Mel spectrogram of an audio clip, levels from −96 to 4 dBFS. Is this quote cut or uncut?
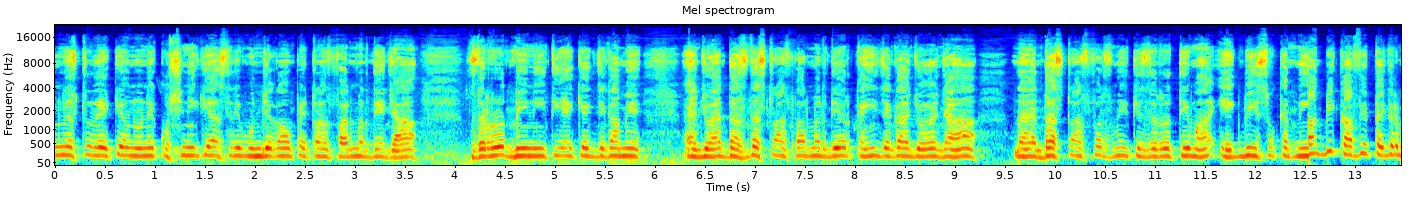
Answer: cut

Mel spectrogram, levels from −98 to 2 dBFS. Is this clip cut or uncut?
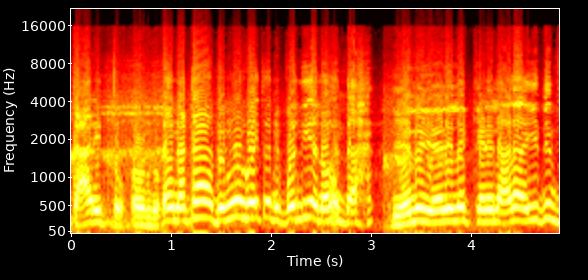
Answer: cut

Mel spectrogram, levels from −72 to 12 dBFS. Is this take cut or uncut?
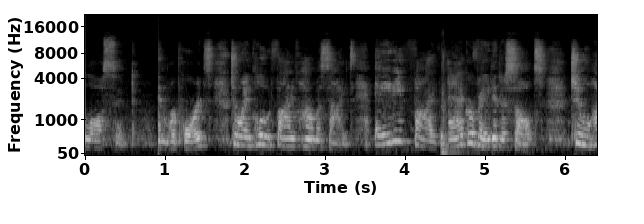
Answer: cut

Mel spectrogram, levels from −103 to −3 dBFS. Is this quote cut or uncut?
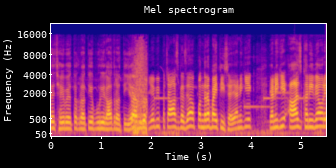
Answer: cut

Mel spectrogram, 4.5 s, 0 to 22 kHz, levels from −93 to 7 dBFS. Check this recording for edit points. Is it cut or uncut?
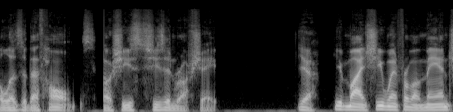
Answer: cut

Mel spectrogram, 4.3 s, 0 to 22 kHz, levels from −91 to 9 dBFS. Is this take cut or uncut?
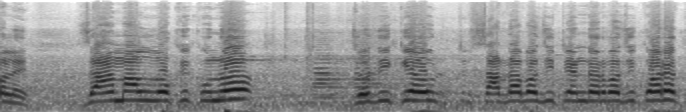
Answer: uncut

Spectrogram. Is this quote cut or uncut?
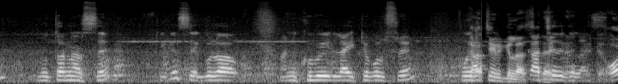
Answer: cut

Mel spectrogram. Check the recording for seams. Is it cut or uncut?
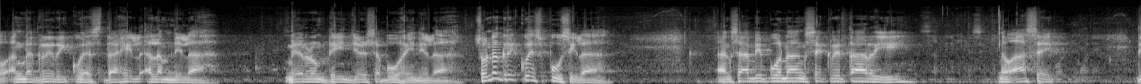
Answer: uncut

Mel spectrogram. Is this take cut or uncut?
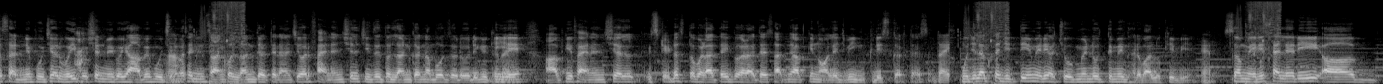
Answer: cut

